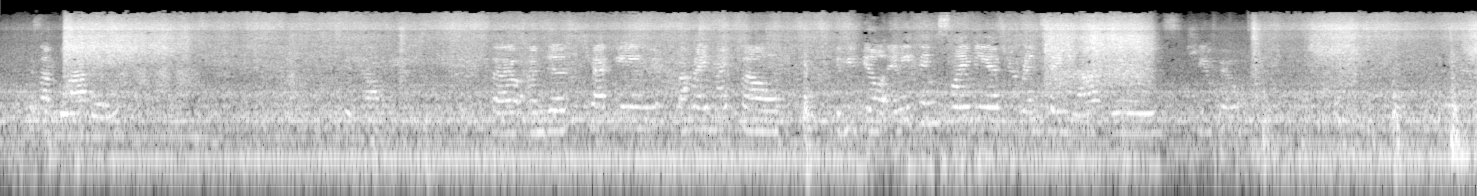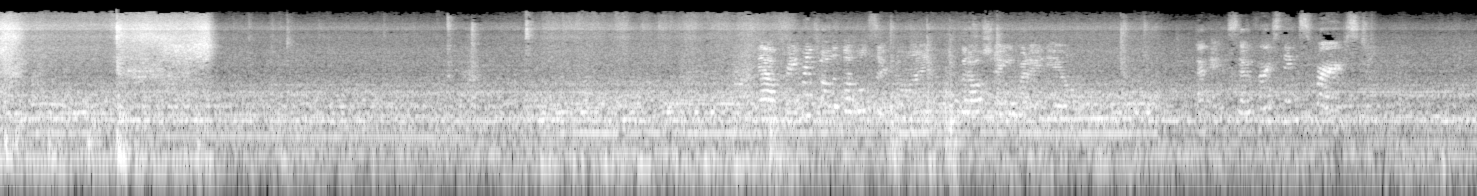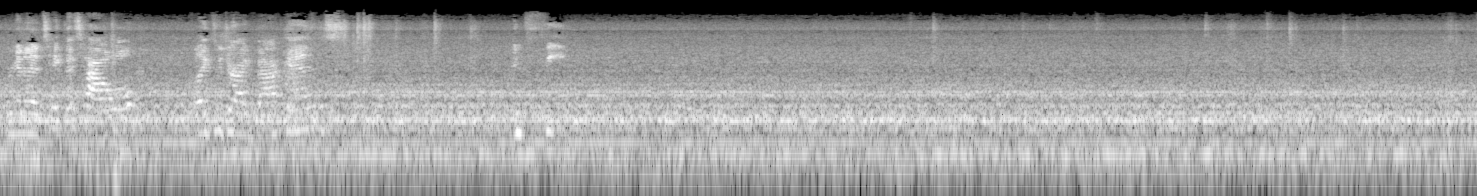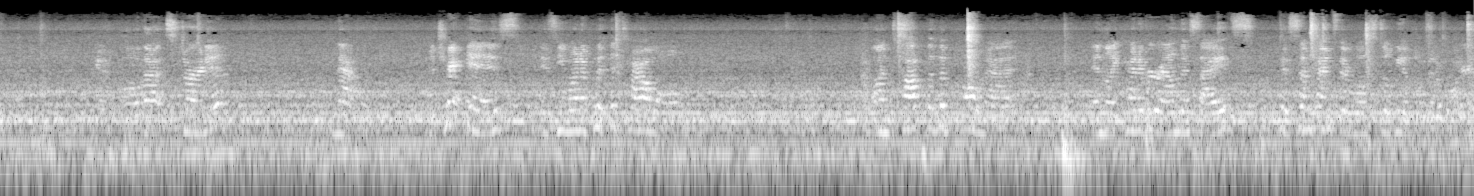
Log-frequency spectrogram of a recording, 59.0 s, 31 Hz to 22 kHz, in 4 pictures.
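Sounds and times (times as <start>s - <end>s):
steady machine hum: 0.0s - 59.0s
water hissing from hose: 0.6s - 5.8s, 10.3s - 11.6s, 12.6s - 15.2s, 15.8s - 17.0s.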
